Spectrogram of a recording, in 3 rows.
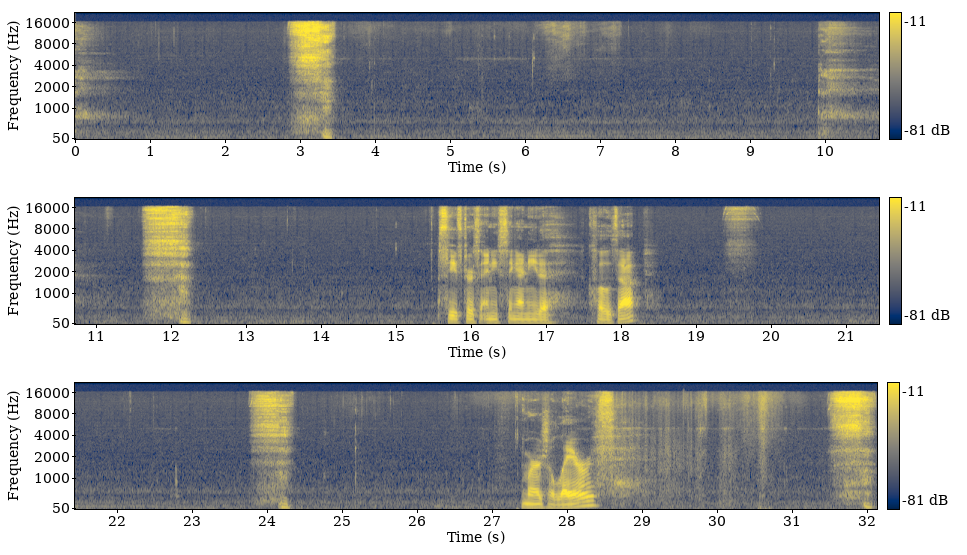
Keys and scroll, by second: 11.1 alt+space, 12.9 alt+space.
